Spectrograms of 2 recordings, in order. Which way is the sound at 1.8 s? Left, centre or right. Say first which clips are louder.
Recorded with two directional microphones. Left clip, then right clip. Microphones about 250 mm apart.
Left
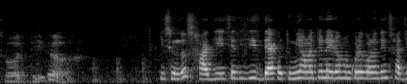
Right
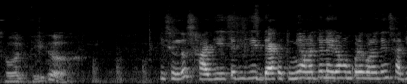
Left 2 dB; left.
